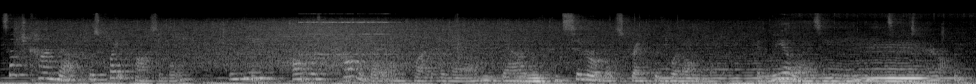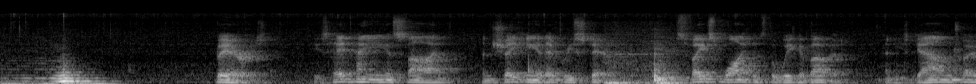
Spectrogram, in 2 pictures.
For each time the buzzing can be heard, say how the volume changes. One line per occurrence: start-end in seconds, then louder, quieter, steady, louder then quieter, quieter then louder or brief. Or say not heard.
0.0-10.8 louder.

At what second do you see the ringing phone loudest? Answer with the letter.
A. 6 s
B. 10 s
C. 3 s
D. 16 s
D.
